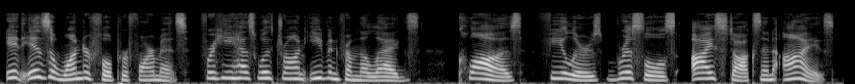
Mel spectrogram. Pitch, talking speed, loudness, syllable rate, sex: 235 Hz, 140 wpm, -17 LUFS, 3.8 syllables/s, female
